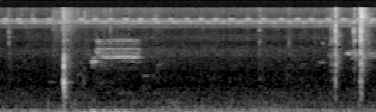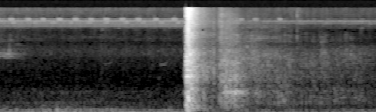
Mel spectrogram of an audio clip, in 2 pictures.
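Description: A single loud, sharp crack about five and a half seconds in, followed half a second later by a softer, trailing second burst. Faint clicks and a brief high chirp come earlier.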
